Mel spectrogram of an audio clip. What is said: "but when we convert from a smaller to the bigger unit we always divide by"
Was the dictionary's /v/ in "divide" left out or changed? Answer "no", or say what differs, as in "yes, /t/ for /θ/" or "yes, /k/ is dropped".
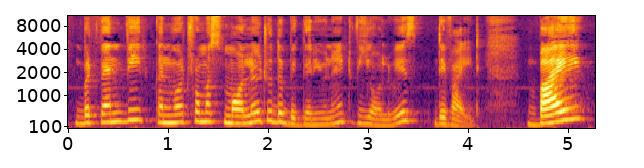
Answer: no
